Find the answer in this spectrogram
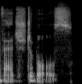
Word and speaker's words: vegetables: A lot of people say it like this, vegetables, slowly and with every syllable. But in natural English, we often say it faster and smoother. Vegetables. Only three sounds.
